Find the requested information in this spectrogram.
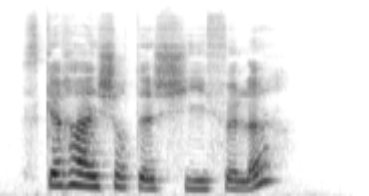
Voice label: "schifele", alsace

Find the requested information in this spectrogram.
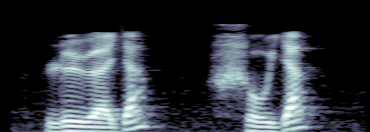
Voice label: "löje", alsace; vin; regarder

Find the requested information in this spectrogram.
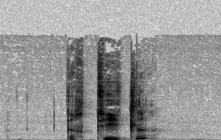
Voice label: "titel", alsace

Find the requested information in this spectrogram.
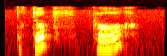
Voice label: "topf", alsace

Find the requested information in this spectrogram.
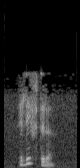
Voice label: "liftele", alsace; meteo

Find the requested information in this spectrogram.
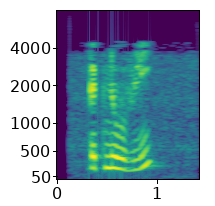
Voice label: "knowli", Bas Rhin; vin; ail

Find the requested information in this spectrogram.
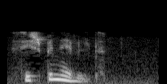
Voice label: "benawelt", alsace; meteo

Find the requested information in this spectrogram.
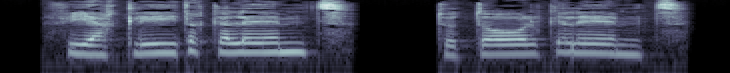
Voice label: "totalgelahmt", alsace; medecine

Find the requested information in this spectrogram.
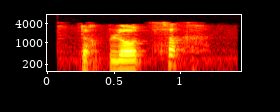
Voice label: "plotzer", alsace; vin

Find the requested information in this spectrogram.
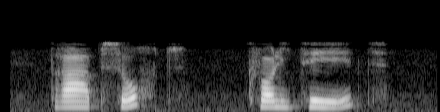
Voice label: "rabsort", Bas Rhin; vin

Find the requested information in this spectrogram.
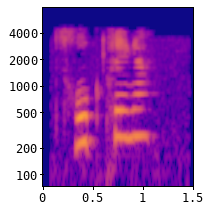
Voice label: "zeruckbringe", alsace

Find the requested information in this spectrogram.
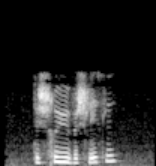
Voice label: "schtruweschlissel", Bas Rhin; vin; clé à écrou

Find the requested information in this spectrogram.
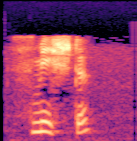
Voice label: "meschte", Bas Rhin; fumure; vin

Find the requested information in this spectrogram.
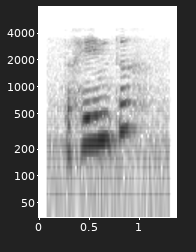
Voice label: "hintere", alsace

